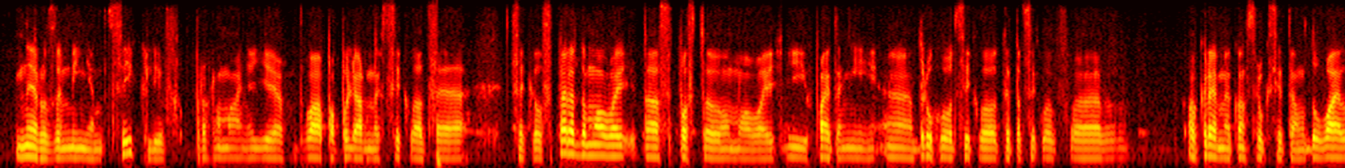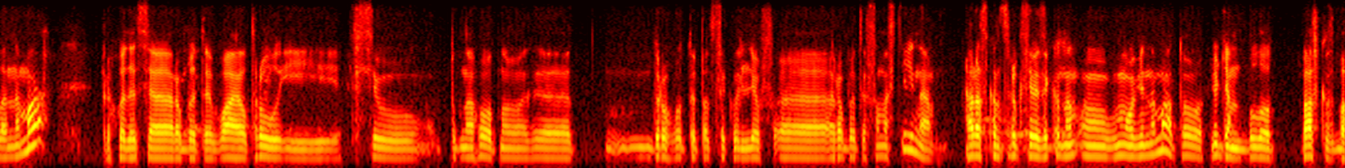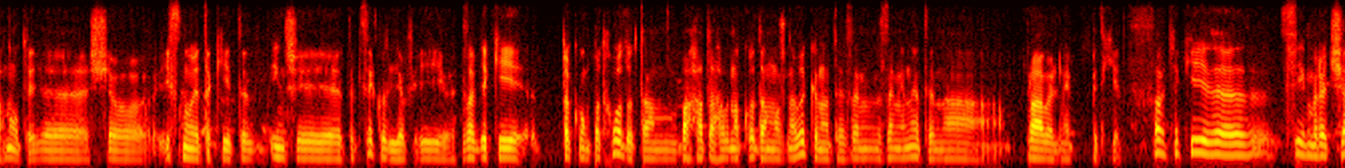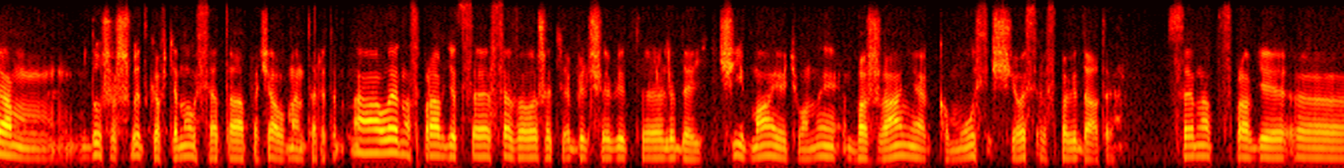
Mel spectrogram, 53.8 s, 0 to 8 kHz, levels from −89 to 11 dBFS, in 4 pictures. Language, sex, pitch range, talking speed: Ukrainian, male, 120-140 Hz, 105 wpm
